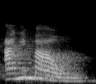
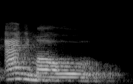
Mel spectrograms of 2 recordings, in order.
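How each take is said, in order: First: "animal" in Portuguese, ending in "au"; Portuguese "animal" with a U for the final L; Portuguese pronunciation. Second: "animal" in English, stressed first, dark L held at the end; slow, low English "animal" with a long final L; English pronunciation. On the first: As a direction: say "animal" as Brazilian "animau", stress on the last syllable. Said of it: "em português". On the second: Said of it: "Em inglês". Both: Shown as a demonstration.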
